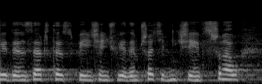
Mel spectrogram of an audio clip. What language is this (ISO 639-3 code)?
pol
